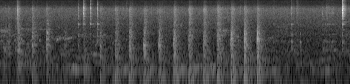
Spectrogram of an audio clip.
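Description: Small steel nuts and bolts clinking and rattling against each other as they are picked through by hand, in a quick run of about four clicks a second that thins out about five seconds in. One sharp click comes near the end.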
